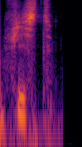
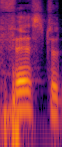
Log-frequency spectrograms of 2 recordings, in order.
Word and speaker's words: FEAST: Je crois que ça se prononce FEST, du coup. – Le FEST, oui, je sais plus, F-E-A-S-T. – Ouais, je crois que ça se prononce, sinon ça fait point, FIST.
